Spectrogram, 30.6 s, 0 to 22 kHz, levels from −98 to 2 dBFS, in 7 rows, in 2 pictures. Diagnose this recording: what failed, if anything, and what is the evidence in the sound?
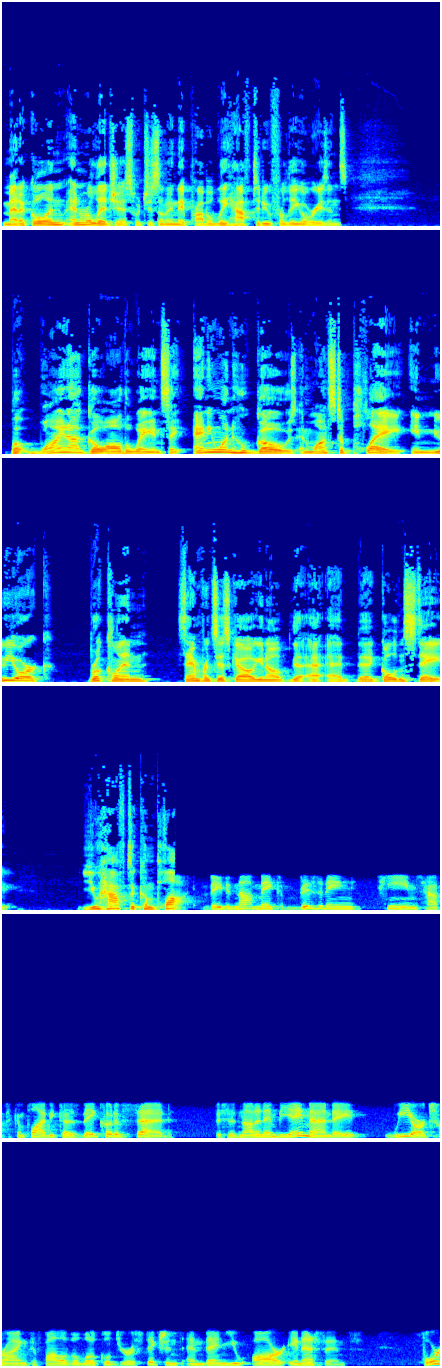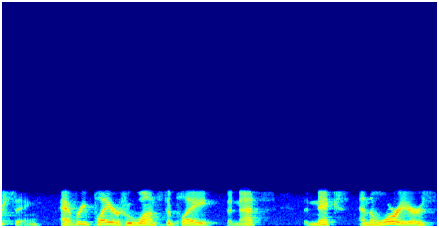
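At 14.86 s, right after "you have to", the speech abruptly turns dull and boxy and stays that way to the end. Nothing remains above 3.3 kHz, the level falls by about 10 dB, and a new noise floor appears roughly 40 dB under the speech. There is no gap at the change. The failure sits at the capture stage. The input likely switched to a poorer device, such as a headset in call mode, whose narrow band, lower gain and own hiss replace the original microphone.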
